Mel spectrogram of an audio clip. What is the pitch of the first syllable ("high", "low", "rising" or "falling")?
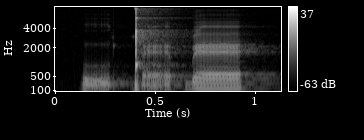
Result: low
